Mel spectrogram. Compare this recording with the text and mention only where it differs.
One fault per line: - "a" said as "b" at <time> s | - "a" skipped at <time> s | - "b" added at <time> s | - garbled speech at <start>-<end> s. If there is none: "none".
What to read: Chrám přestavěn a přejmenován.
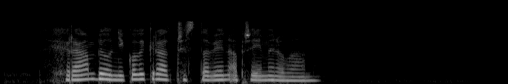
- "byl několikrát" added at 0.9 s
